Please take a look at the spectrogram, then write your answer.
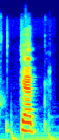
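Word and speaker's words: debtor: You don't have to you don't have to pronounce the the b. It's just d is silent. Yes. D. Wow. Same way you say debt. I have debt.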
